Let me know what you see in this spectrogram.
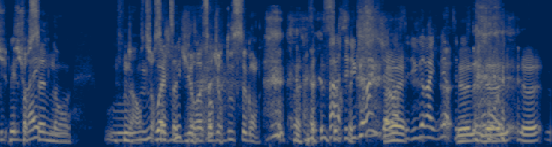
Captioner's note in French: rires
